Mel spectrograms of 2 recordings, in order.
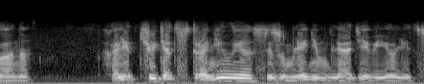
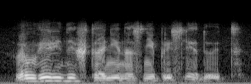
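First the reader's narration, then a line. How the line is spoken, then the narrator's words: Sleepy question. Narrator (Russian): сонно спросила она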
